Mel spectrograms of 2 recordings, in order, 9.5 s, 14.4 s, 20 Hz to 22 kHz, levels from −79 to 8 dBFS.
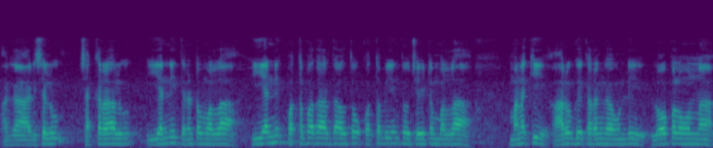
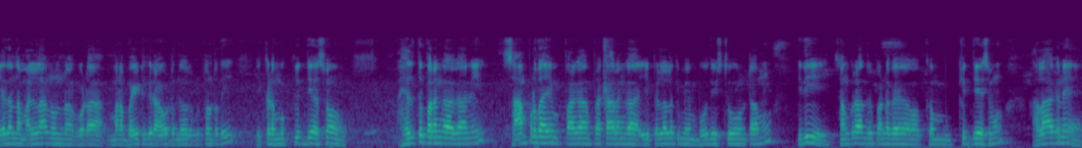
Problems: background sounds at intervals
